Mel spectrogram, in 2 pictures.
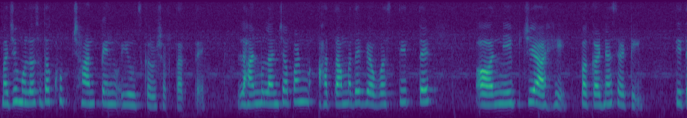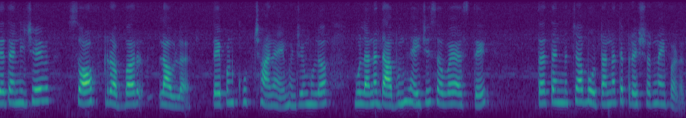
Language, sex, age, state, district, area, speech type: Marathi, female, 18-30, Maharashtra, Solapur, urban, spontaneous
